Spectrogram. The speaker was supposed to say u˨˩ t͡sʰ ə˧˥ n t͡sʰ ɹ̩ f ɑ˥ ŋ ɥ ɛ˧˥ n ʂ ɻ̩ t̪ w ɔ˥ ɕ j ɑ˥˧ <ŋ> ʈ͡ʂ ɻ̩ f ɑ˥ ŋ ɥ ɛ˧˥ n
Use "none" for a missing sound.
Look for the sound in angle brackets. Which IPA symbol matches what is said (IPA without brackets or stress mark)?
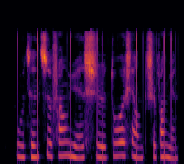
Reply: ŋ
